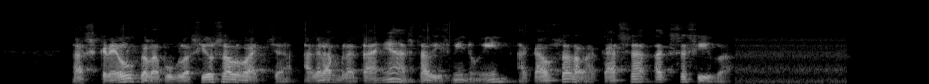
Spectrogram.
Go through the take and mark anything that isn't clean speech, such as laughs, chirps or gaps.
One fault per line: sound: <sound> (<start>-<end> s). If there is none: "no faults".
no faults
